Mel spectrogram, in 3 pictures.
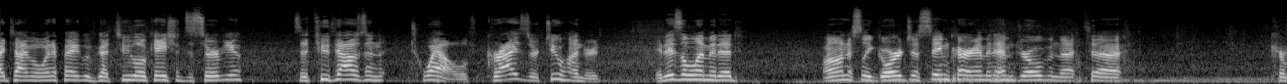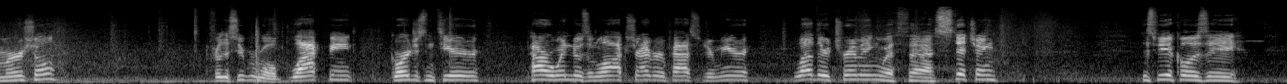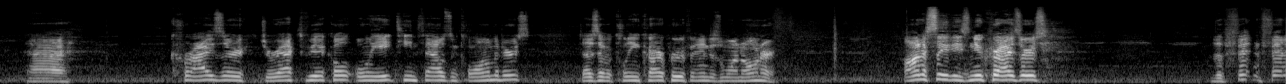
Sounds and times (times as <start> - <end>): Speech: 0.0 - 6.0, 6.6 - 7.4, 8.2 - 11.3, 12.7 - 13.5, 15.0 - 22.9, 24.3 - 25.3, 26.0 - 26.5, 27.4 - 31.0, 31.6 - 33.6, 34.8 - 36.3, 37.8 - 38.6.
